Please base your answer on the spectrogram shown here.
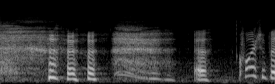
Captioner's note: laughing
